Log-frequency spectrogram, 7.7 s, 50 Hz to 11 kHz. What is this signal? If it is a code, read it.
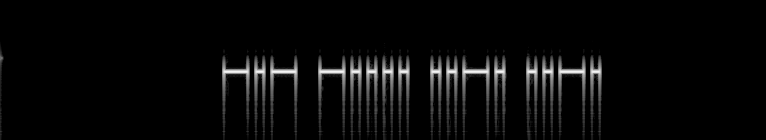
Morse code, heard as a keyed tone, about 15 wpm, 700 Hz. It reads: K6FF
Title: USA Call Signs - 4 Characters - Repeated 2x - 15wpm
